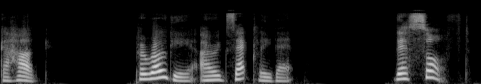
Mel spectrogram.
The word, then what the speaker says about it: pieróg: Pieróg.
